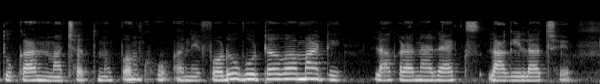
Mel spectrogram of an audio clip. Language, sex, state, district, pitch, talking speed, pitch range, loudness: Gujarati, female, Gujarat, Valsad, 200 Hz, 110 wpm, 190-225 Hz, -16 LUFS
